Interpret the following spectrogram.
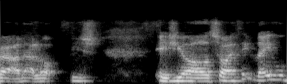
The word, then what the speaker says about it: Jarl: It's like a pale ale, but it's spelled Jarl. But apparently it's pronounced Jarl. So they said they were going to actually change it to Yarl.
